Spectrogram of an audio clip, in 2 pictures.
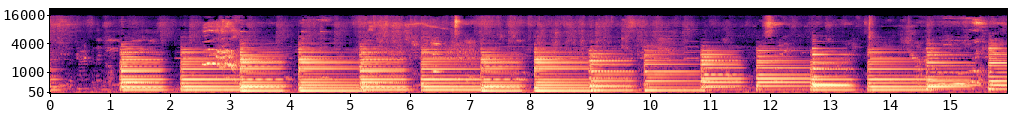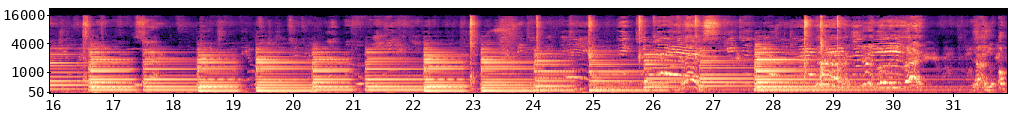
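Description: Digital keyboard in a piano voice, played by a beginner: a slow, even run of single notes and chords, about one a second, each fading before the next. This is a practice variation of a piano exercise, starting about a second in.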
